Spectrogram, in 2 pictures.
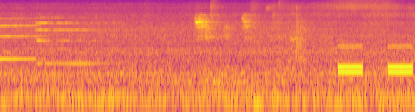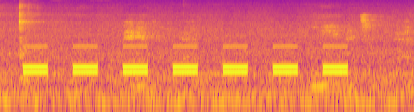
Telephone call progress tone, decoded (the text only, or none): congestion tone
